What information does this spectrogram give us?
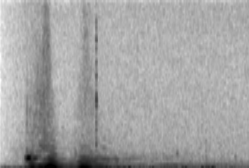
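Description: Insect buzzing as it flies off after release from a hand, a steady mid-pitched drone with a rich overtone series that starts abruptly and fades over about two seconds.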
